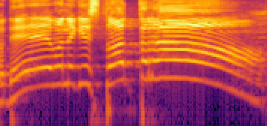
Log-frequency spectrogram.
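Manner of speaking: slow ringing praise cry; drawn-out praise. Real, not acted. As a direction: stretch it out for the church. Preacher praise exclamation.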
